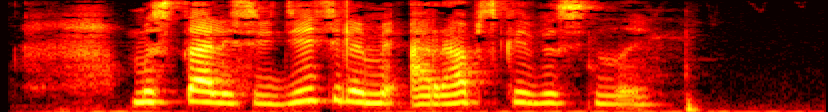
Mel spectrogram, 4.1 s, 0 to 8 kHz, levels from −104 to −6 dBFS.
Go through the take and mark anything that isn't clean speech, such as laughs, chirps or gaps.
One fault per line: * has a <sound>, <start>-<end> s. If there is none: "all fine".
all fine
